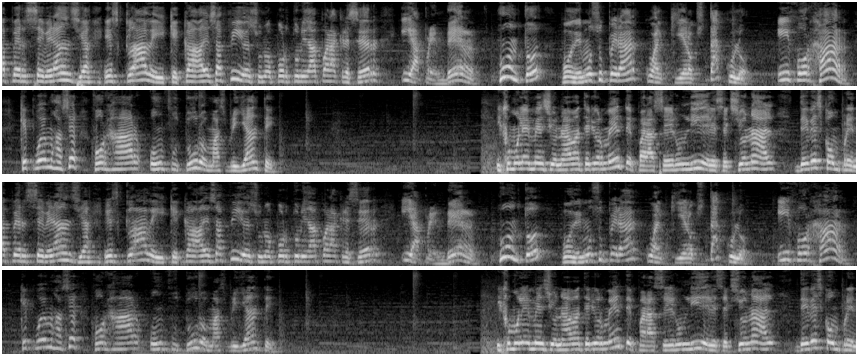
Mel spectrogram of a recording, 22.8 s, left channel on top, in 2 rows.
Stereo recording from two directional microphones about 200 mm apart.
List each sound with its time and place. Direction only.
0.0 s speech: 20° left (ahead or behind)
10.3 s speech: 15° left (ahead or behind)
10.8 s speech: 35° left (ahead or behind)
17.9 s speech: 25° left (ahead or behind)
